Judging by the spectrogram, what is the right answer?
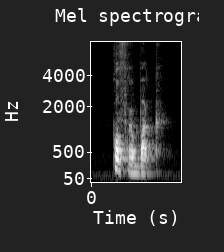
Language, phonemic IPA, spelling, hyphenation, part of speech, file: Dutch, /ˈkɔ.fərˌbɑk/, kofferbak, kof‧fer‧bak, noun, Nl-kofferbak.ogg
- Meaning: a luggage compartment in a car; trunk, boot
